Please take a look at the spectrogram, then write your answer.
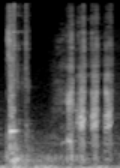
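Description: A bottle of Vielanker cherry soda is popped open with a short, sharp burst, followed by a quick series of soft hissing puffs, with no talking.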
